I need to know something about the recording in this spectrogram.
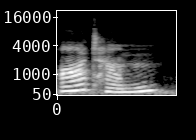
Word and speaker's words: autumn: And then look at that mn at the end. That is a silent letter pair. We have a lot of silent letter pairs in our language like gh. A silent letter pair is two letters where only one is being pronounced. So in autumn, you're only hearing the m, not the n.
